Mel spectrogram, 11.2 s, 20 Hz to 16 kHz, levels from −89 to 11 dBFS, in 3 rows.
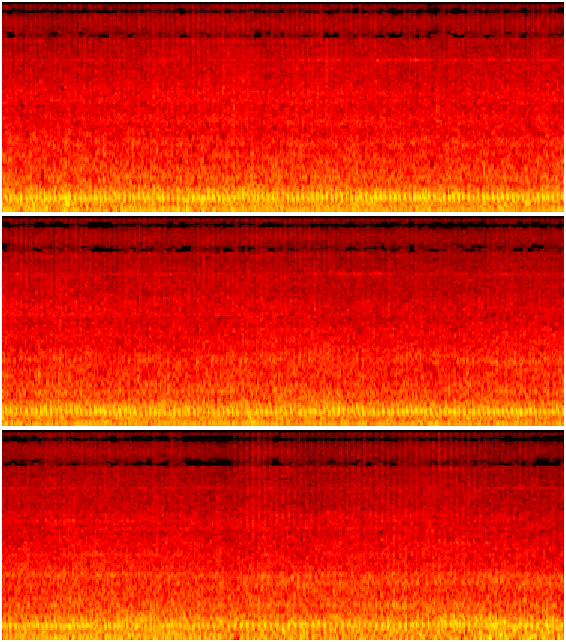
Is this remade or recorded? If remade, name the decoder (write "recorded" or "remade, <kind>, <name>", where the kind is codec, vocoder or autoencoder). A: remade, vocoder, Vocos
